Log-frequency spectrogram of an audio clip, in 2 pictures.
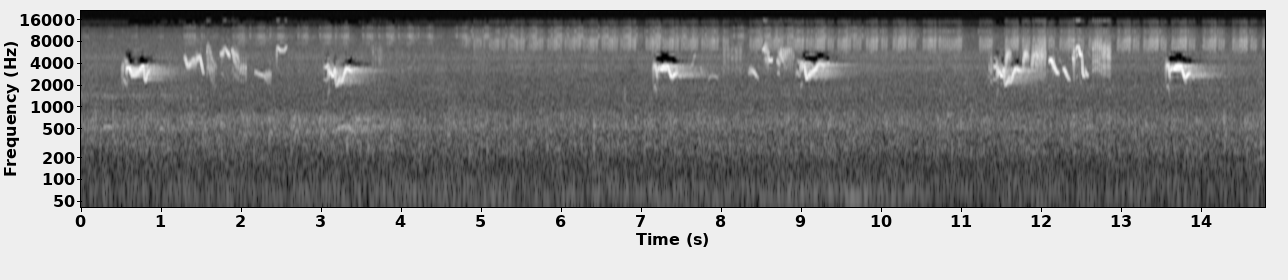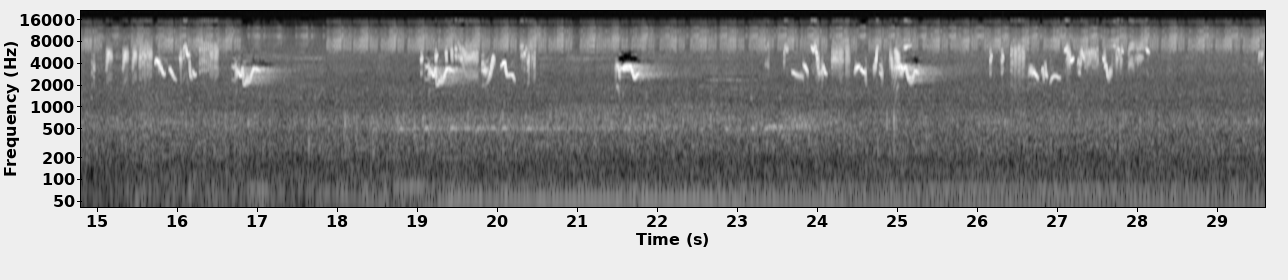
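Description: A songbird singing short, quick, chirping phrases, one every one to three seconds, over a faint steady high hiss.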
